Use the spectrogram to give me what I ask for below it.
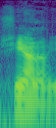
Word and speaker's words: Schiano: Schiano. Yeah for pronunciation. – Schiano, yes.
